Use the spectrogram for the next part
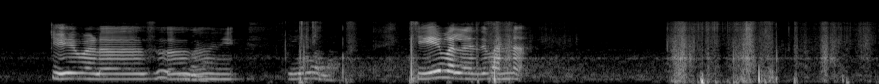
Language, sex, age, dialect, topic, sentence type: Kannada, male, 46-50, Coastal/Dakshin, agriculture, question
